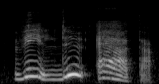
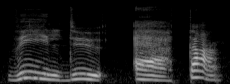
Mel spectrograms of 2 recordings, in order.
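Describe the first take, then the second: First: Said in the usual way. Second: "Vill du äta" slowly, each word apart. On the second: Shown as a demonstration. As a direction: dictate "Vill du äta" with drawn-out vowels. New phrase dictated slowly. («Vill du äta» повільно, по словах)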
